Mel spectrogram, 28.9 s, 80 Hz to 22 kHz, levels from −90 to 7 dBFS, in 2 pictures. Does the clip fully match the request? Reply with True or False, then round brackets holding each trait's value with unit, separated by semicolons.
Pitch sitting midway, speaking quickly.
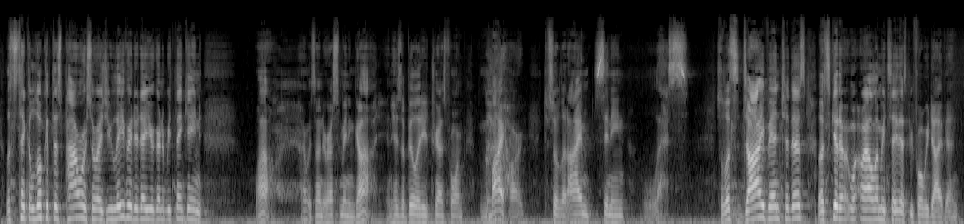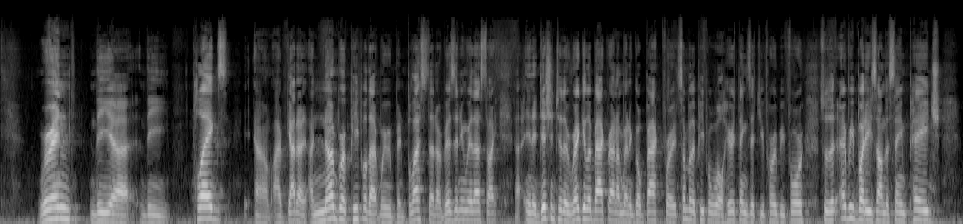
True (150 Hz; 225 wpm)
